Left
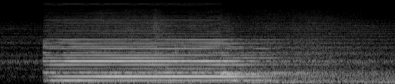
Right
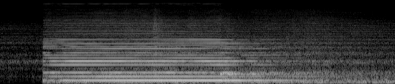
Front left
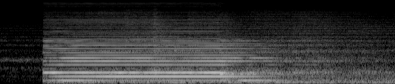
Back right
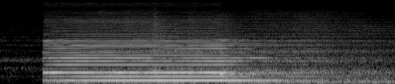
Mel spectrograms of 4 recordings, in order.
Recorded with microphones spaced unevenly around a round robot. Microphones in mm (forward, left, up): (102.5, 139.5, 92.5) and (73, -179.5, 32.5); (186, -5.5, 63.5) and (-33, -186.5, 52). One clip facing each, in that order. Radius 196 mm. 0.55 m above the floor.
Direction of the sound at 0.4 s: 55° right.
